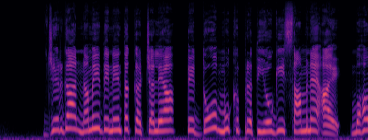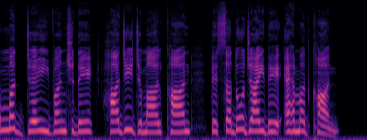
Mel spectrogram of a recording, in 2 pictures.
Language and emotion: Dogri, neutral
